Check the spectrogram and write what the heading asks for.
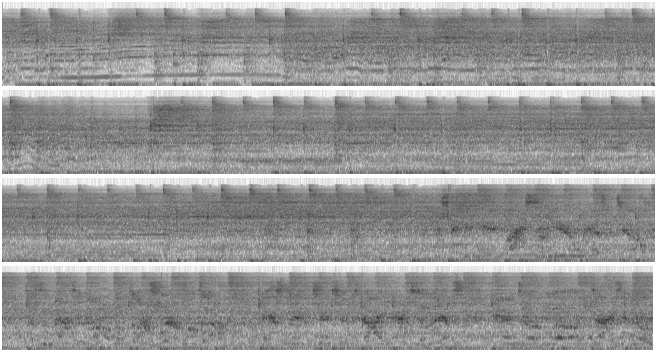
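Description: A live rock band playing loudly: distorted electric guitars, bass and a drum kit, with a bending guitar note about a second in and vocals over the band in the second half.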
